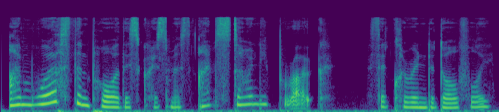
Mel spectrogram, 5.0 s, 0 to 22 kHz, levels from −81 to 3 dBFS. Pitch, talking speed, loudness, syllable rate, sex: 220 Hz, 145 wpm, -19 LUFS, 4.8 syllables/s, female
